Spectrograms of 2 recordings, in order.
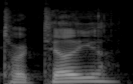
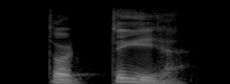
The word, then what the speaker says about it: tortilla: How do you say it? Tortilla? – Tortilla. – Tortilla. – Yeah. – Say it again. – Tortilla. – Man, you guys roll those L's.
